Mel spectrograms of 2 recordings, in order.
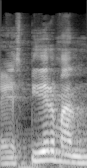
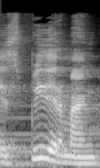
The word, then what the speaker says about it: Spider-Man: Aunque lo normal hoy es que Spider-Man conserve su pronombre original en inglés, es decir, Spider-Man, en España se pronuncia Spider-Man, de acuerdo a la escritura del español, porque esta era la pauta seguida con los nombres extranjeros cuando este personaje apareció.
